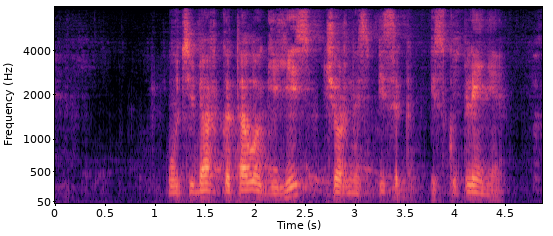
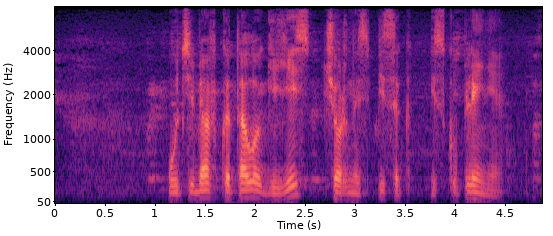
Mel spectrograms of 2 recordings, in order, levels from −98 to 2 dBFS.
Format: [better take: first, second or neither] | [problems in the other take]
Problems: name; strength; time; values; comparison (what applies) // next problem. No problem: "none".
second | noise reduction (neural separator model SepFormer DNS4)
